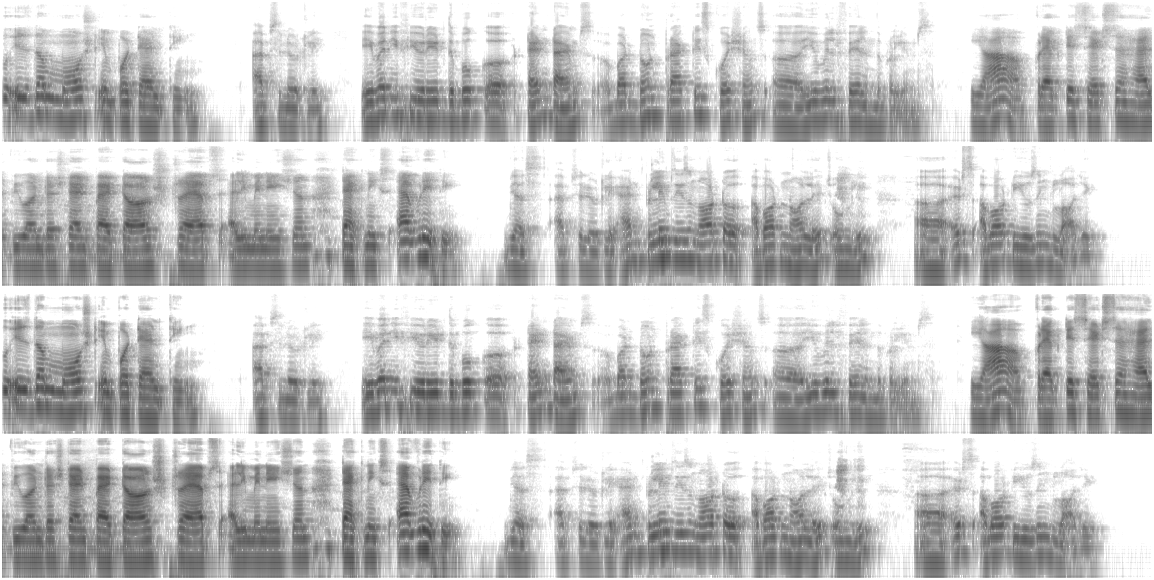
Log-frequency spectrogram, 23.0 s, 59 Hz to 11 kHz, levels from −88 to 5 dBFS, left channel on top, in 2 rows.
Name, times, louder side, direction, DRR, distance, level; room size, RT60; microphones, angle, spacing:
voice 1, 0.0-2.0 9.7-16.0 19.8-19.9, right 4 dB, 60° right, 0.6 m, -29 dB
voice 2, 2.5-3.2 3.6-9.3 16.5-20.2 20.6-22.4, right 1 dB, 50° left, 1.1 m, -35 dB
7.7 x 6.8 x 3.0 m
head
